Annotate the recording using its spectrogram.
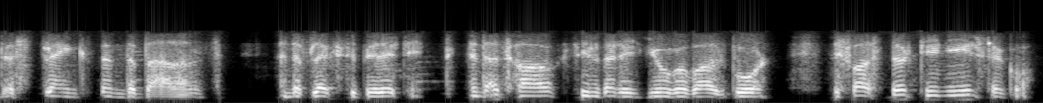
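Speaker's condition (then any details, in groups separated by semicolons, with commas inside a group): Parkinson's disease; symptoms not detectable by others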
